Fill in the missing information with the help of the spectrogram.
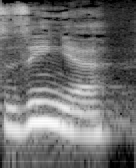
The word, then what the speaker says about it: Zinnia: Z-I-N-N-I-A. – Yeah. In the middle part of the country, I guess, at least in Oklahoma and in Indiana, it's pronounced Xenia. I do sometimes say Zinnia, but not very often.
